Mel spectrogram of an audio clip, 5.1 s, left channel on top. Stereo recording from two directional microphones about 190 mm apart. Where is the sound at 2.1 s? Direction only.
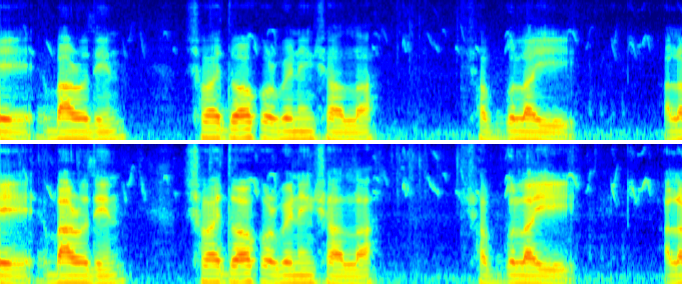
25° left (ahead or behind).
